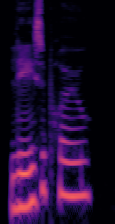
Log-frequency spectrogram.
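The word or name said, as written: læseprøve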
